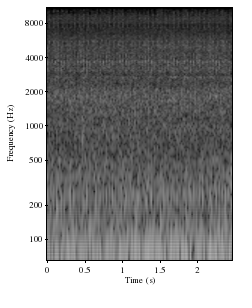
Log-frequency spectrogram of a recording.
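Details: Ford Taurus 2018 turbo four-cylinder, customer complains of strong shaking, code P0301: uneven low idle thump with a regular skipped beat, cylinder 1 misfire.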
